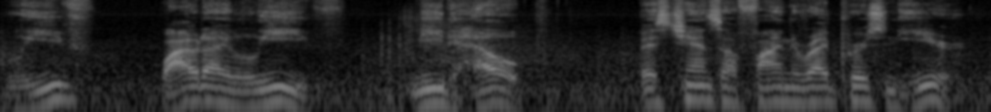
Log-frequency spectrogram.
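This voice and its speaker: A blunt male mercenary with a low voice, terse and sardonic, clipping his sentences short, as a man plays him. Clear background noise runs under the game audio. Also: a little slow, lightly acted.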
